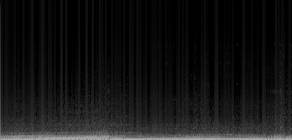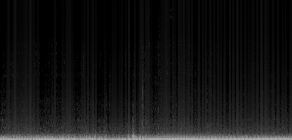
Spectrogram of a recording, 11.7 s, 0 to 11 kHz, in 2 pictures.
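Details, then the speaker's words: BMW E34 535i 5-speed, driving under acceleration with check engine light intermittently on: heavy low rumble that stumbles and surges, breaking up badly; misfire under load, suspected distributor cap and rotor. "oh what are you what is wrong with this car oh it's just misfiring bad I mean it's breaking up bad probably a c and a rotor I would say"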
